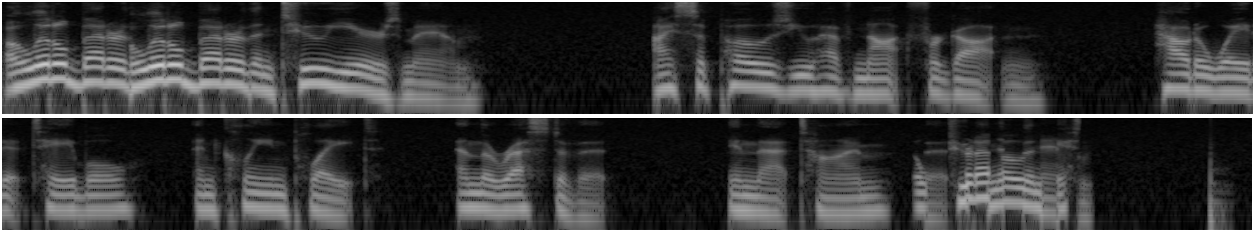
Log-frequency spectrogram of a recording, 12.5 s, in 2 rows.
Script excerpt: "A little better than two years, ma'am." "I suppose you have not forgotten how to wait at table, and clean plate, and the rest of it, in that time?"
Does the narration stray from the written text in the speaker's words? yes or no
yes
